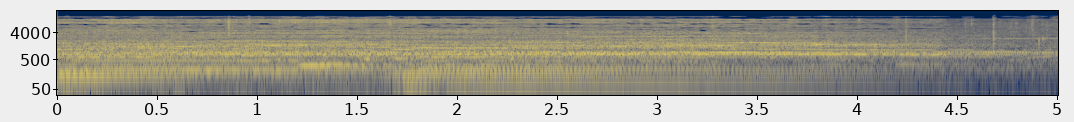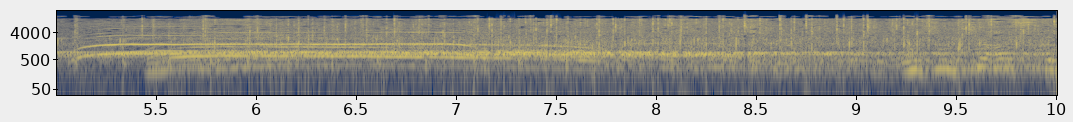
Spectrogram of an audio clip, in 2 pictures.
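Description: Music with sustained low notes plays through a hall's sound system and breaks off about four and a half seconds in; the audience then answers with a long rising-and-falling whoop, cheering and clapping.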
